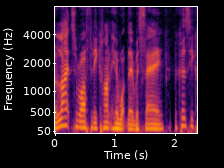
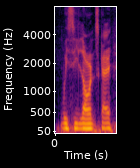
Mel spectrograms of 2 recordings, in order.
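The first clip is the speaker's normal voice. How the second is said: ordinary talk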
